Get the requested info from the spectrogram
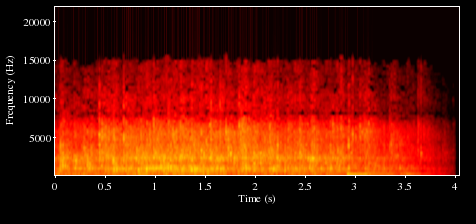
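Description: An audience clapping, a dense even patter; about three seconds in a low steady tone joins it, and it all fades out at the end.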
